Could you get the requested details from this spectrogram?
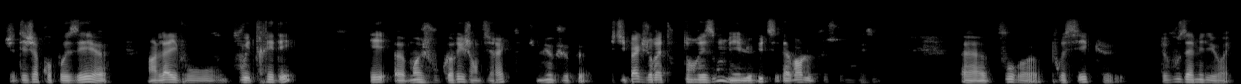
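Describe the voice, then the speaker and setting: The webinar host, a young Frenchman with a cold, speaks fairly quickly in a low-ish, steady, creaky voice that's a bit bright, on a dry recording. He walks viewers through live trading in a relaxed way, thinking aloud with frequent fillers.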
